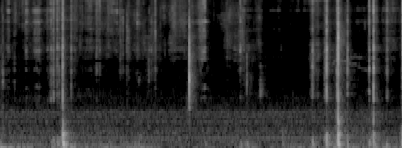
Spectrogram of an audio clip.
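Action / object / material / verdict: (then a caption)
scrape / orange chalk stick scraped by a steel knife / chalk / none. A steel knife scrapes down the short remaining piece of a wet orange chalk stick held in the fingers, breaking it into crumbs. Sharp, crisp cuts with bright crackling edges stand out from a quiet background, with a faint steady low hum underneath. The cuts come sparsely at first, then cluster toward the end.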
